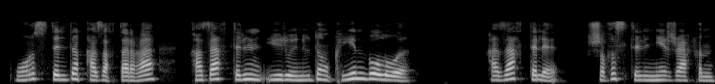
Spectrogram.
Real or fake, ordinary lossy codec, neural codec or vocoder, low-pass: fake; none; codec, 16 kHz, 2 kbps, X-Codec, HuBERT features, trained on LibriSpeech; none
